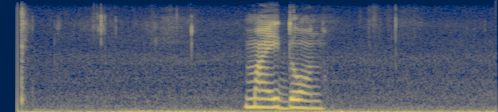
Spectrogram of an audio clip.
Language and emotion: Russian, neutral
